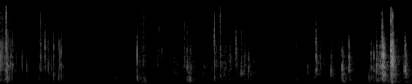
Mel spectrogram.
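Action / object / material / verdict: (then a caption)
scrape / glossy paper magazine / glossy paper / none. An open, water-damaged glossy paper magazine lies on a table as a page is turned, then long nails press flat, rub and crease the crinkly pages. Quiet bursts of bright, crackling paper crinkle come in uneven clusters separated by short silences, with the loudest crunch at the end.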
